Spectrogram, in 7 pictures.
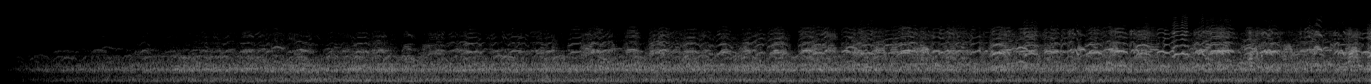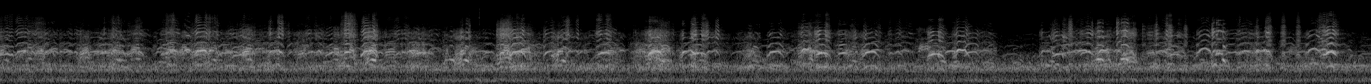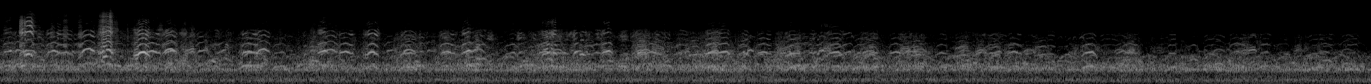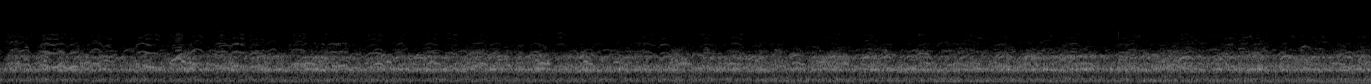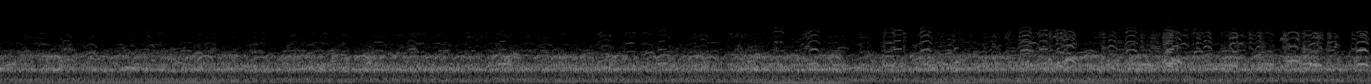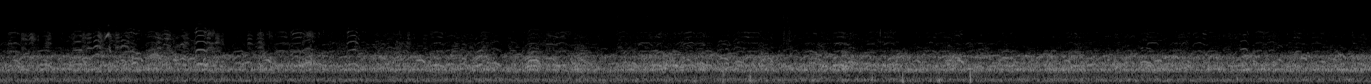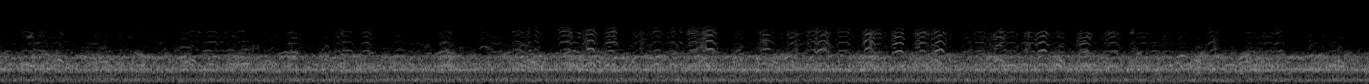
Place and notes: Bosque Del Apache Wildlife Refuge, New Mexico - Sandhill Cranes and Geese at Bosque Del Apache Refuge in New Mexico
Wildlife refuge with 1000's of sandhill cranes and geese stopping by these ponds during their winter migrations. Recorded on a Zoom handheld.
New Mexico, United States of America, 20 January 2019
